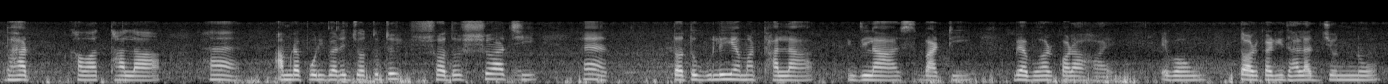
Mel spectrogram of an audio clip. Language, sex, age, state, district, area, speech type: Bengali, female, 30-45, West Bengal, Uttar Dinajpur, urban, spontaneous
